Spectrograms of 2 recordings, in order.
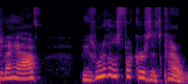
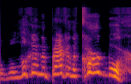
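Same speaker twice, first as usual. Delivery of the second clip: higher, louder called-out answer; calling out; 9 semitones higher, 6 dB louder than usual. Retold or imitated. Telling the friend to check the cardboard, calling out higher. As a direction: call it across the room, much higher. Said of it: "I go".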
